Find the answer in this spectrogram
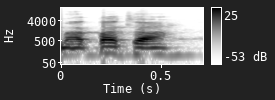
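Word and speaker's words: Akpata: p a t a the b spell their version of the name a k p a t a because in the B alphabet you have what they call expletives so the expletive KP is in my name but theas don't spell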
